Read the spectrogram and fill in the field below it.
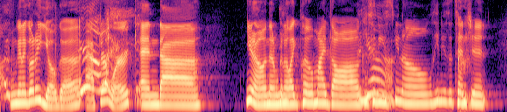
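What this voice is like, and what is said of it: Put-on stereotypical 'white-sounding' voice. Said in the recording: “my mom has a talking white voice ... every black person you know, for the most part, has a talking white voice ... I have stopped talking in my white voice at work”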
